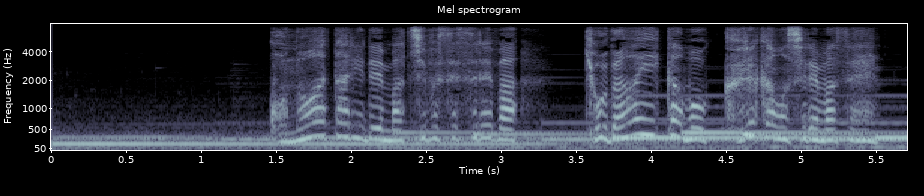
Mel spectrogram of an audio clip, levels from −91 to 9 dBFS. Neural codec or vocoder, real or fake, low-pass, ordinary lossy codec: none; real; 7.2 kHz; none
